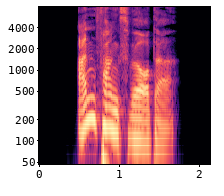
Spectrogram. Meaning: nominative/accusative/genitive plural of Anfangswort
- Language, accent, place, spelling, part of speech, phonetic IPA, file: German, Germany, Berlin, Anfangswörter, noun, [ˈanfaŋsˌvœʁtɐ], De-Anfangswörter.ogg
